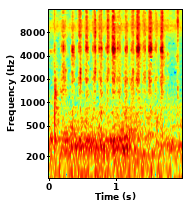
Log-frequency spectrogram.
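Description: A lottery scratch-off ticket being scratched, its coating rubbed off in quick, rapid strokes.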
